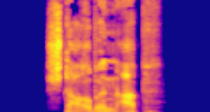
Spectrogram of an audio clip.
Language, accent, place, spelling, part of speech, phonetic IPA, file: German, Germany, Berlin, starben ab, verb, [ˌʃtaʁbn̩ ˈap], De-starben ab.ogg
- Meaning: first/third-person plural preterite of absterben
